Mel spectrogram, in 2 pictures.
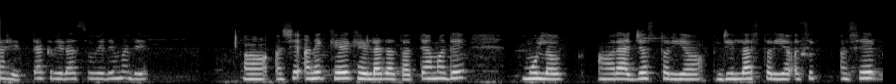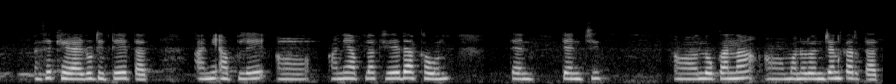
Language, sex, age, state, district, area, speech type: Marathi, male, 18-30, Maharashtra, Buldhana, urban, spontaneous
